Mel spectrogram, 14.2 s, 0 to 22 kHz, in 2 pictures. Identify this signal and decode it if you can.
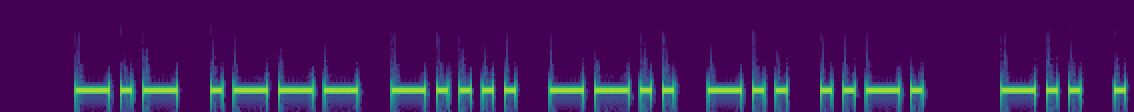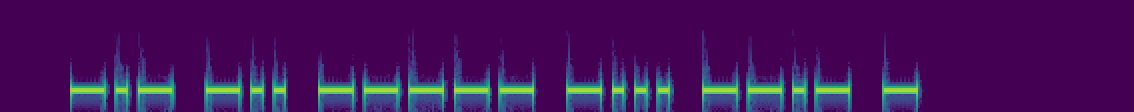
Morse code, heard as a keyed tone, about 17 wpm, 700 Hz. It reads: KJ6ZDF DE KD0BQT
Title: USA Callsign DE Callsign - 6 Characters - 17wpm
